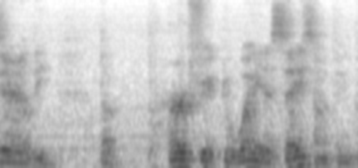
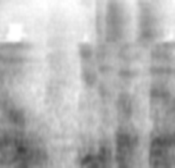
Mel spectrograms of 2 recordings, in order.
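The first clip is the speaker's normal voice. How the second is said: ordinary delivery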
